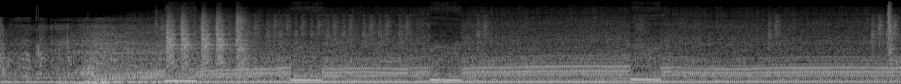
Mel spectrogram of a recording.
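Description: A car in a PUBG-like video game drives and revs, its steady engine drone rising and falling through several gear shifts, close and continuous with no talk.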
